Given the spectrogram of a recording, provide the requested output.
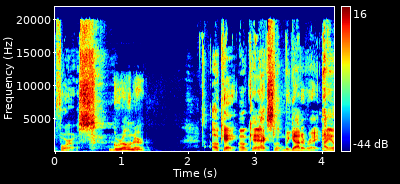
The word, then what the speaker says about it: Groener: actually the same sound, they'll just say Groner, and that works out. It works out just fine. Cool. All right. Yeah, I figured that was too easy. I thought it because it was spelled like Matt Groening, that it would be pronounced Grainer. So No.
